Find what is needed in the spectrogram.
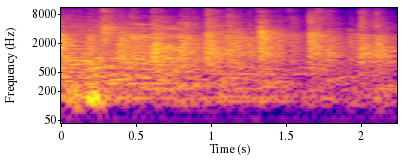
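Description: Scattered hand clapping: a quick, irregular run of sharp claps.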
